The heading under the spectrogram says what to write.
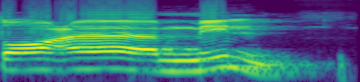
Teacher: میم کو ڈائریکٹ لام کے ساتھ ملا کر پڑھیں گے، یہ بیچ والا الف نہیں پڑھیں گے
